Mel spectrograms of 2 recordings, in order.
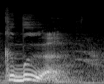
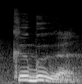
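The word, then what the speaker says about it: keubeu: Kemudian untuk kerbau ya itu dalam bahasa Aceh disebut dengan kebua. Kebua ya. Kerbau bahasa Aceh adalah kebua. Itu ejaannya K E U B E U.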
